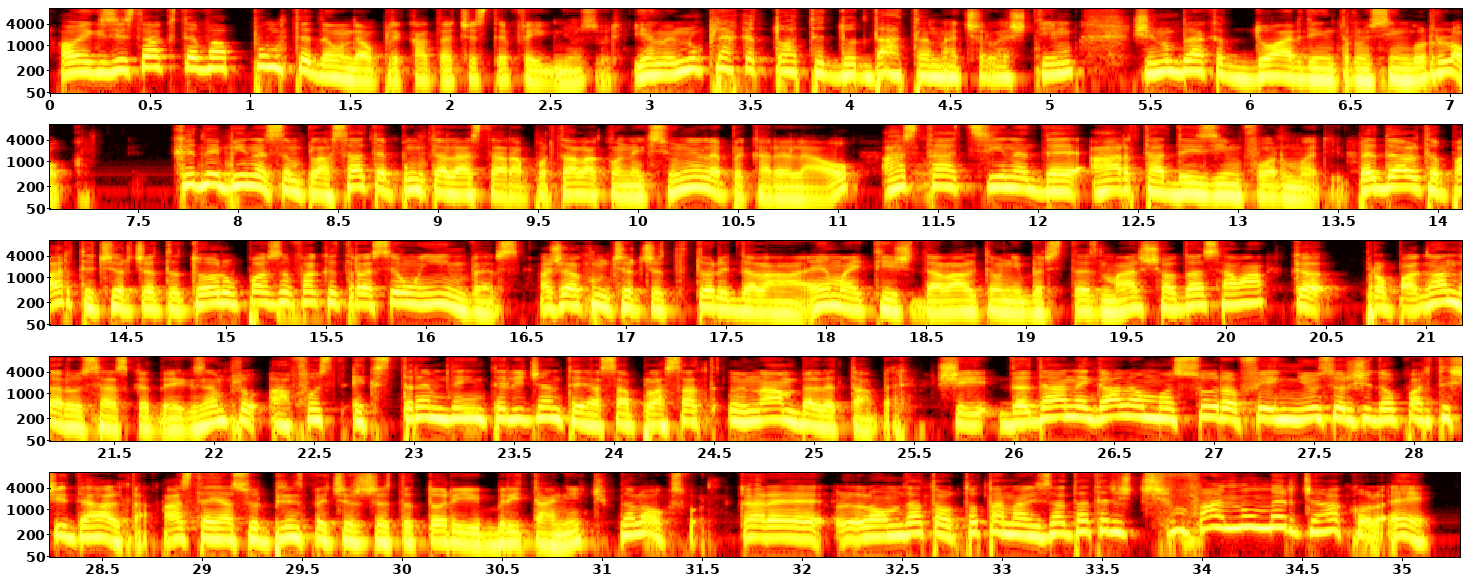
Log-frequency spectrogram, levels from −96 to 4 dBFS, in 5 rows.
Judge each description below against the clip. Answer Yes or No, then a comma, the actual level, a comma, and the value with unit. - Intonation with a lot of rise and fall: Yes, wide, 8.1 semitones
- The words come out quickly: Yes, fast, 210 wpm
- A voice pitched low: No, medium, 160 Hz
